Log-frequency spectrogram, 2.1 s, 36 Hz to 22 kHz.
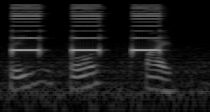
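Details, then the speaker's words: Dell laptop, model P24T, at power-on: clear high beeps of about a third of a second each, five in an even repeating pattern. A 5-beep POST error code. "मतलब अगर आपके del का laptop है और उसमें अगर इस तरीके से पांच बार बीप साउंड आ रहा है तो इसका सलूशन क्या हो सकता है"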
